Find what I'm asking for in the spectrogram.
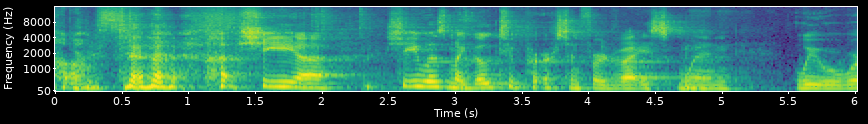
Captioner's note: laughs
